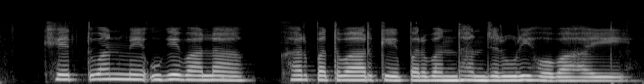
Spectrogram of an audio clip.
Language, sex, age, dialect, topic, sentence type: Magahi, female, 25-30, Western, agriculture, statement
